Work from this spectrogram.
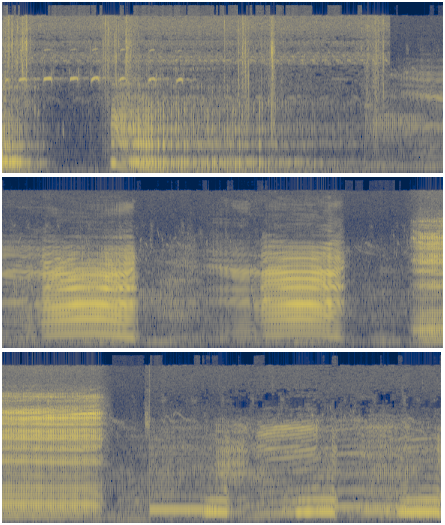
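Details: Cow lowing in a field: after a few seconds of rough, noisy sound, a run of loud, arching moos follows, then shorter, steadier calls near the end.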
